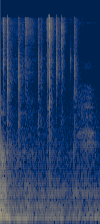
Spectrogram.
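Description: Gold rhinestone banding shaken over paper: faint, quick metallic clicks and light rattling as loose little metal rings drop out of it, dying away after about a second and a half.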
